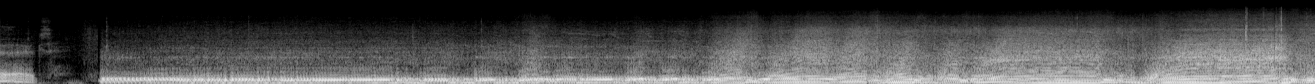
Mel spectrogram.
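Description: A quad bike engine roars steadily as the bike drives along.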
